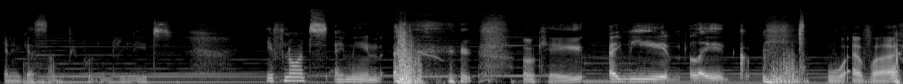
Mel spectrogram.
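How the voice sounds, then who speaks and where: A young Kenyan man with a deep voice and a Kenyan accent, chatting casually on his own podcast, rambling with many fillers and frequent laughs. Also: lively intonation, extremely slow, gravelly, darkish tone, faint music behind. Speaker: podcast host. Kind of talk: casual solo podcast chat.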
